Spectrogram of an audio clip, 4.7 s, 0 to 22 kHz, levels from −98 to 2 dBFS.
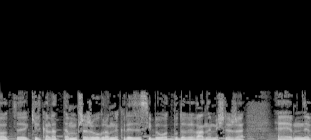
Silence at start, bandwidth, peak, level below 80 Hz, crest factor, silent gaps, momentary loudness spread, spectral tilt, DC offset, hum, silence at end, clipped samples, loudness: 0 s; 8 kHz; -8 dBFS; -40 dBFS; 14 dB; none; 6 LU; -5.5 dB/octave; under 0.1%; none; 0 s; under 0.1%; -22 LUFS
